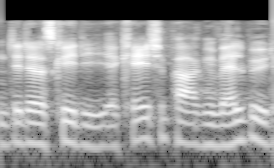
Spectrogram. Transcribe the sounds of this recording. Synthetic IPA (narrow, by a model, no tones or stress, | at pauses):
d̥e̝d̥ɑd̥ɑ̈sɡ̥e̝̰ːd̥iækʰɛ̰ːɕəpʰɑ̈ːɡ̥n̩iʋælb̥y̰̥ː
